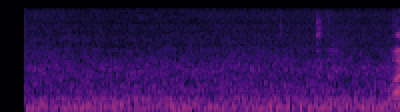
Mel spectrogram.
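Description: Steady low outdoor rumble, with no distinct events; a woman's voice begins just at the end.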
